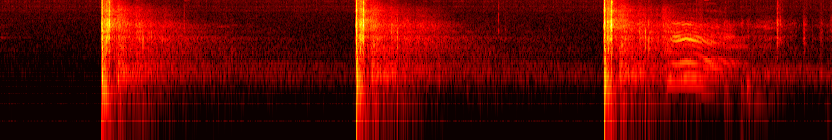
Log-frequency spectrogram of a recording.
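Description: Three shots from a scoped AR-style semi-automatic rifle, fired slowly about two and a half seconds apart. Each shot is followed by an echo that fades over about a second.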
